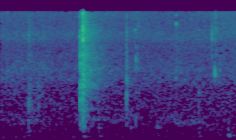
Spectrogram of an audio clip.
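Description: A few faint clicks, with one sharper click a little before the middle, against a quiet room.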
